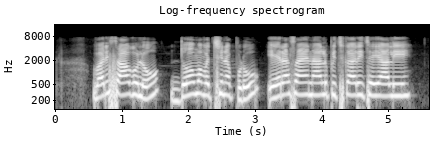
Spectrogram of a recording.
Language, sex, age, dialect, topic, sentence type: Telugu, female, 25-30, Telangana, agriculture, question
